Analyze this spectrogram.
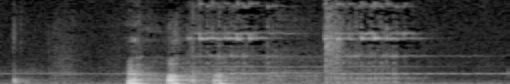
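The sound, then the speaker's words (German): A telephone rings in an apartment in two bursts. The first is a rapid rattle of bell strikes and the second is shorter. A bright metallic tone lingers between and after them. “Da ist aber jemand furchtbar hartnäckig. Steve, geh ans Telefon.”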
